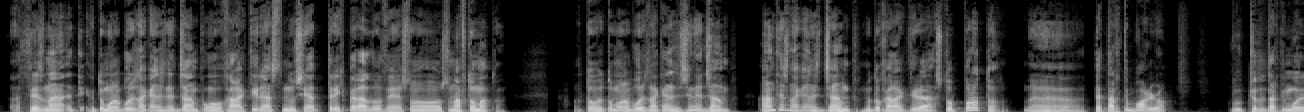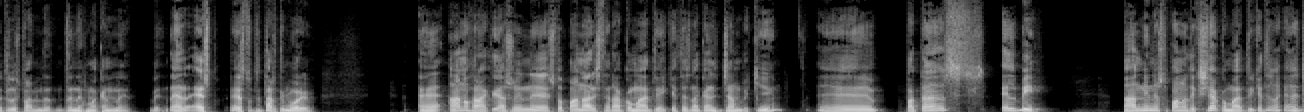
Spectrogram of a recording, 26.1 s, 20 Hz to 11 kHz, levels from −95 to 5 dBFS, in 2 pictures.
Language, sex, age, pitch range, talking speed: Greek, male, 20-39, 110-165 Hz, 190 wpm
